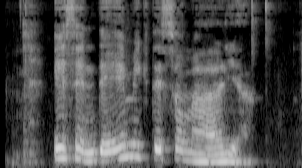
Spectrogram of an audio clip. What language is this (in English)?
Catalan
